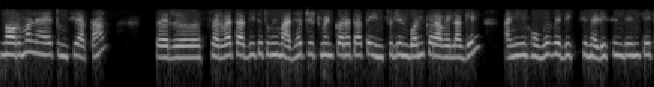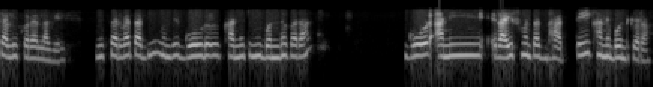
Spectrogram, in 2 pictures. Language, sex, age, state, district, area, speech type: Marathi, female, 45-60, Maharashtra, Nagpur, urban, conversation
